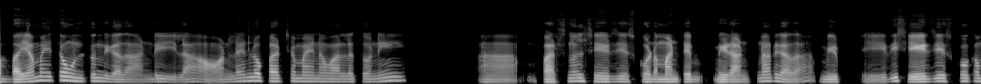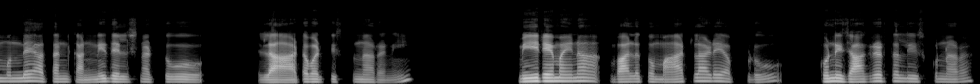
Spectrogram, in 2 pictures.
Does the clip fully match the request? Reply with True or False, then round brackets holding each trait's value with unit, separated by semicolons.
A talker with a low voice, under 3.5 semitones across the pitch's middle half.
False (130 Hz; 4.1 semitones)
